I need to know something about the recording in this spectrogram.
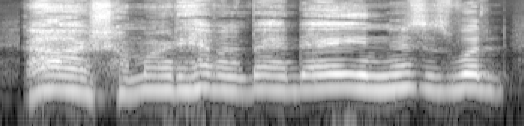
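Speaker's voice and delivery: high, loud whining boy impression; hammed-up kid complaining about a bad day; upset kid. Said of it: "Terry did not like that".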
